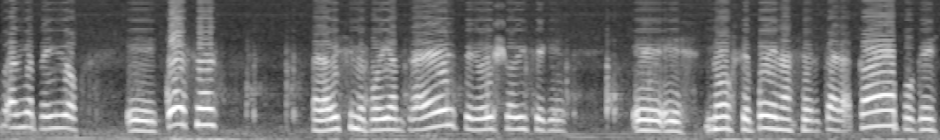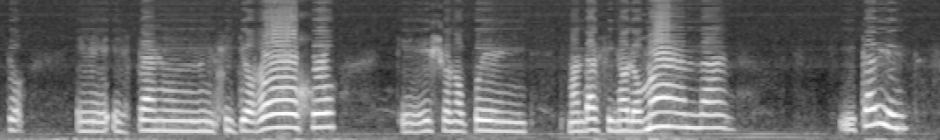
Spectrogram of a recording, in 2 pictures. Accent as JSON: {"language": "Spanish", "country": "Argentina"}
